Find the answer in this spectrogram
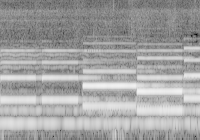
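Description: Background music: an instrumental passage with a steady held low note under a slow melody of sustained notes that change about every half second.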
